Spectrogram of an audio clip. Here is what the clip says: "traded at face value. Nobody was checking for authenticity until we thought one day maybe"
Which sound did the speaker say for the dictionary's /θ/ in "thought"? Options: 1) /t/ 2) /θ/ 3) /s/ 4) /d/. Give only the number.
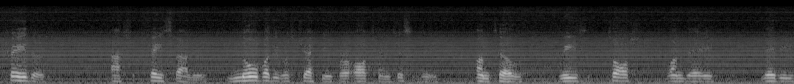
1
